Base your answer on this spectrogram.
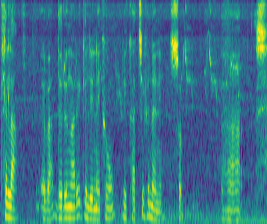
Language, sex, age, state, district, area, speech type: Bodo, male, 18-30, Assam, Baksa, rural, spontaneous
